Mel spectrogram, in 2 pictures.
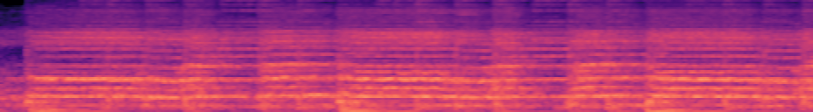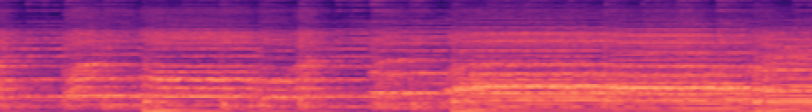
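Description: Choir singing with a symphony orchestra and Arabic percussion, starting suddenly on a loud chord. Deep drum strokes fall about every two and a half seconds under held chords, and the music swells fuller and louder near the end.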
